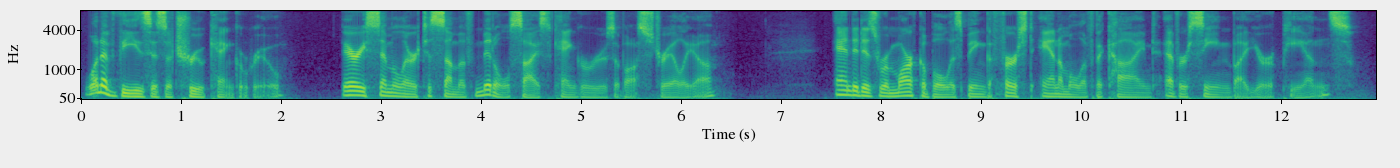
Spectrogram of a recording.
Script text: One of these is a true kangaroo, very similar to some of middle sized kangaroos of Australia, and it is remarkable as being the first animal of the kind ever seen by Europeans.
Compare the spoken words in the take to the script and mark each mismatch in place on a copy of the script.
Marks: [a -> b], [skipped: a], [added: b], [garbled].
One of these is a true kangaroo, very similar to some of middle sized kangaroos of Australia, and it is remarkable as being the first animal of the kind ever seen by Europeans.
